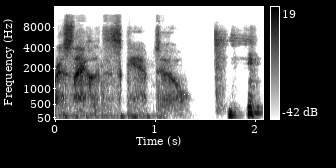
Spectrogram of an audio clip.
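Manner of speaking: slow, soft, conspiratorial whisper.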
